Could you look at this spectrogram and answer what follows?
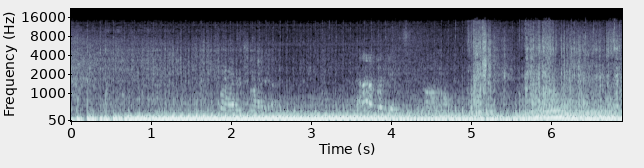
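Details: Yamaha XVS1100 V-twin motorcycle after fuel system overhaul and carburetor jet cleaning, test start at half choke on temporary fuel tank: steady even low rumble with no misses or stumbles, clean healthy idle; previously ran poorly.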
